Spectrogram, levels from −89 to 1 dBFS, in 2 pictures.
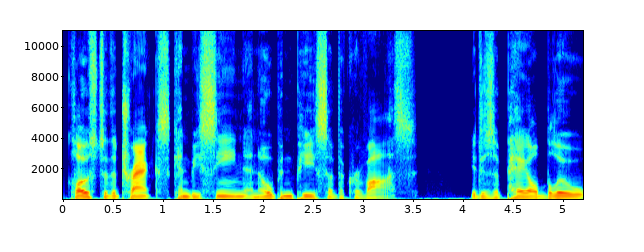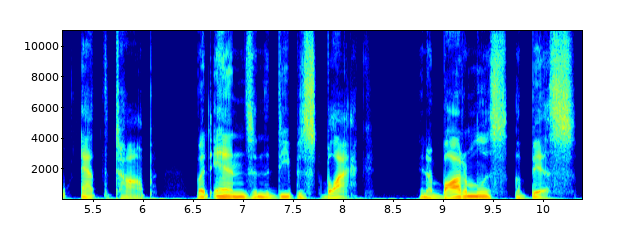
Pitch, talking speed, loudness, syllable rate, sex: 95 Hz, 180 wpm, -25 LUFS, 4.6 syllables/s, male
